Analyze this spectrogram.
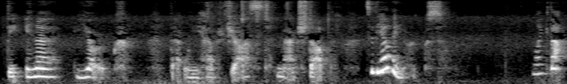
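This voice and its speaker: A woman's voice: sits high, poor audio. A woman hosting a sewing tutorial, chatting informally and playfully as she talks viewers through each step. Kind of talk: informal step-by-step craft demonstration.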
